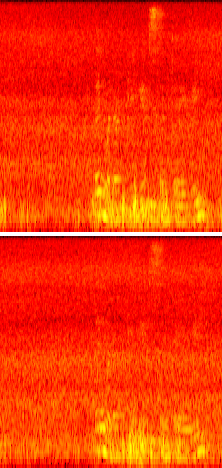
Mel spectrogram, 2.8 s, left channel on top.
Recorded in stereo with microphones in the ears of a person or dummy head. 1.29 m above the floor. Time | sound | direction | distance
1.2 | a woman speaking | 40° left (ahead or behind) | 2 m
